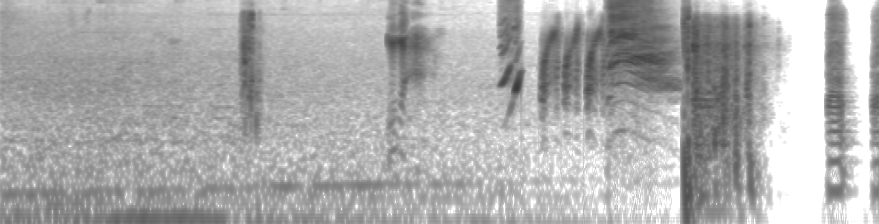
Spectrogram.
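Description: Cartoon sound effects: a low steady rumble, then a few clicks, swooping whistle-like glides and a whoosh, ending about five seconds in with a loud thunk that rings briefly as a plastic dome comes down over the larva.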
